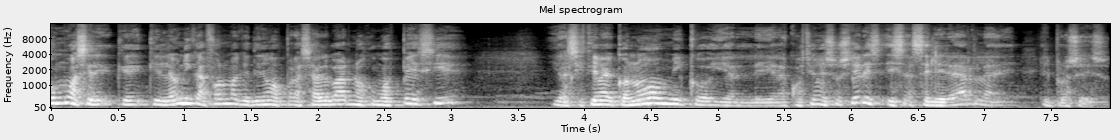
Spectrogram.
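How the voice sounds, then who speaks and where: Talking very fast with lively intonation, a man with a high-pitched voice is heard with audible room echo. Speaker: futurist and tech entrepreneur. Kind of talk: interview.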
